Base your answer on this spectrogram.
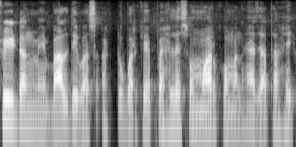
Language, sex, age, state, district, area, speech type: Hindi, male, 45-60, Madhya Pradesh, Bhopal, urban, read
